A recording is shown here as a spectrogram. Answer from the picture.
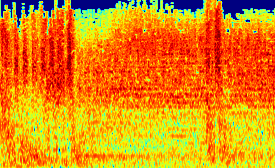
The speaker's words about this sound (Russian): Выстрел Борзых.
